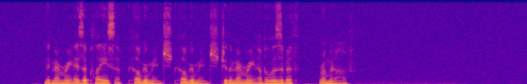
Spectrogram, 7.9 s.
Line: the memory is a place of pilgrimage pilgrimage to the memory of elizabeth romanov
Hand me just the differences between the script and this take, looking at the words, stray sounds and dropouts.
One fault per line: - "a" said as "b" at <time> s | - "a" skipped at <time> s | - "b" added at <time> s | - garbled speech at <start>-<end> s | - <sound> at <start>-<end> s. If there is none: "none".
none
